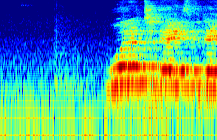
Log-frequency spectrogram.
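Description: A woman's voice through a hand-held microphone, starting about a second in with long, drawn-out held tones after a quieter first second.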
